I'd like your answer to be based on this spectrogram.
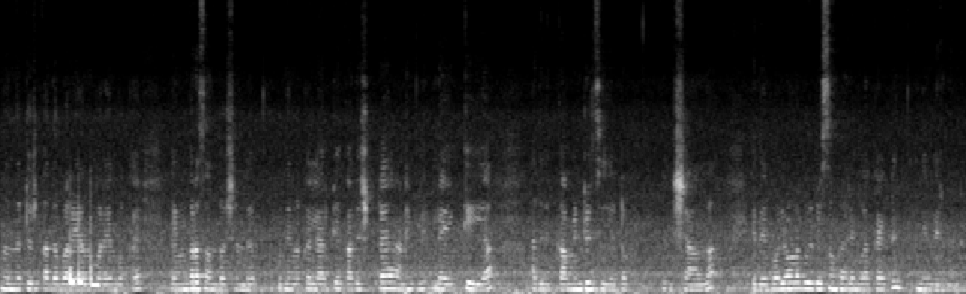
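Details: Adult woman speaking Malayalam; ordinary speech.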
